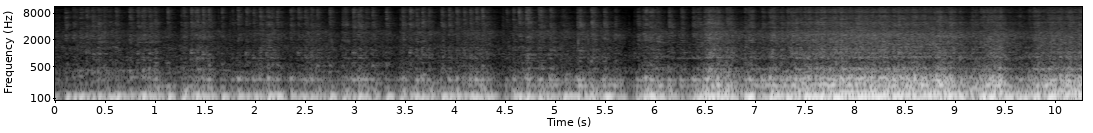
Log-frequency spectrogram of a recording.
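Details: Drag race car engine after a huge backfire locked it up, with a new fuel pump fitted and a missing tooth on the flex plate: a lumpy, loud V8 idle with throttle blips and steady firing, no knock. The engine sounds okay.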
